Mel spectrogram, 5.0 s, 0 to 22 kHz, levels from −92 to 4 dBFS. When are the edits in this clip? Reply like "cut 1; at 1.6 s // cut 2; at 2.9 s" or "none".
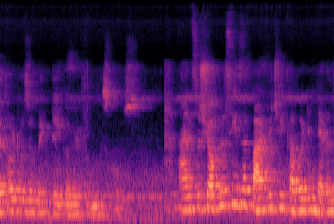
cut 1; at 2.4 s

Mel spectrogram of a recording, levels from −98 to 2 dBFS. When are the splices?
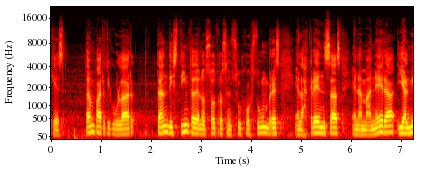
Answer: none

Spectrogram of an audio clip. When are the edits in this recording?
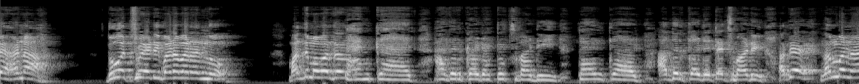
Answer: cut 1; at 3.4 s

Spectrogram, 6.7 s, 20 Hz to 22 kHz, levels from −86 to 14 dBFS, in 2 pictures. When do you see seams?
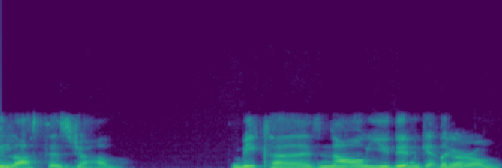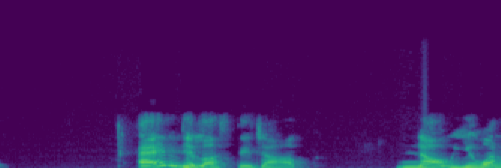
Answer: none

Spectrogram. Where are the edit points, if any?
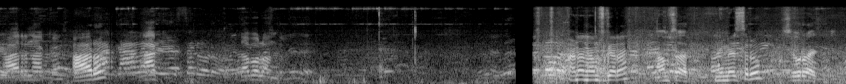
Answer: none

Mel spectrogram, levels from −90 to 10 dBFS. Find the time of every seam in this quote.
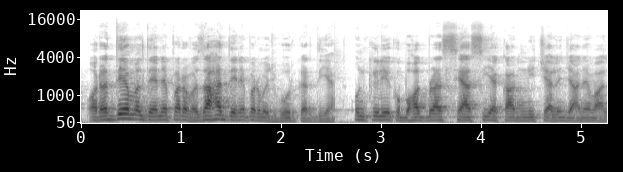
cut 1; at 2.5 s

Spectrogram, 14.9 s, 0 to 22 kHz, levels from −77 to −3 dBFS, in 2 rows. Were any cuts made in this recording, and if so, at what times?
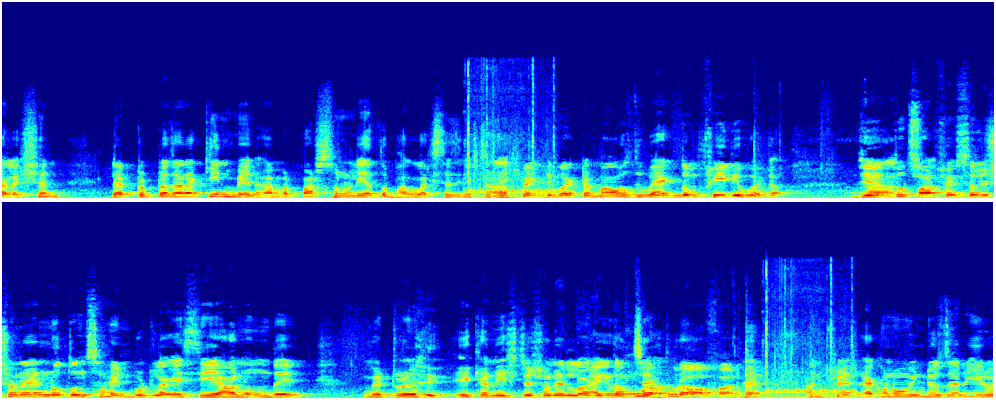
cut 1; at 3.9 s // cut 2; at 13.5 s

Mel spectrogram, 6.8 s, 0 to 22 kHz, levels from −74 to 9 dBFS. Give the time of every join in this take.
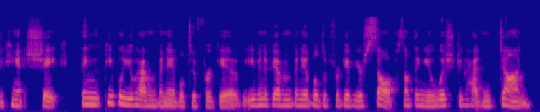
none

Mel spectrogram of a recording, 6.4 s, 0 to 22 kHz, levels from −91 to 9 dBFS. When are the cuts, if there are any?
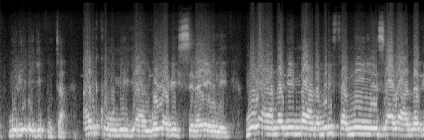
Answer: none

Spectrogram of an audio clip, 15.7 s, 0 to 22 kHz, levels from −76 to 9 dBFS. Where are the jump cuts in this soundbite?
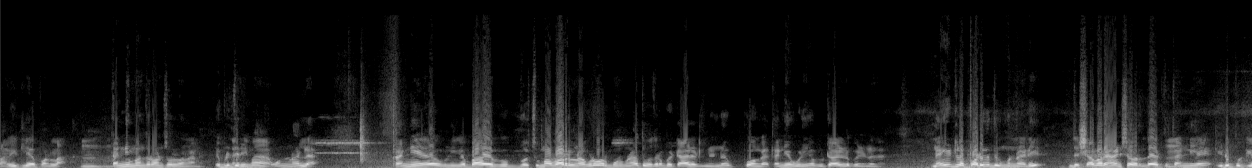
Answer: none

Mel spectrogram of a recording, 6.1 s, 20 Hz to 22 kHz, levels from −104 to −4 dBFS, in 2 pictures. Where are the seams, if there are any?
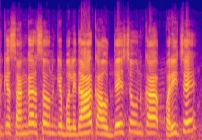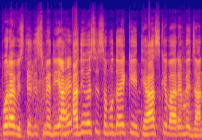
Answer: cut 1; at 1.4 s // cut 2; at 3.0 s // cut 3; at 4.1 s

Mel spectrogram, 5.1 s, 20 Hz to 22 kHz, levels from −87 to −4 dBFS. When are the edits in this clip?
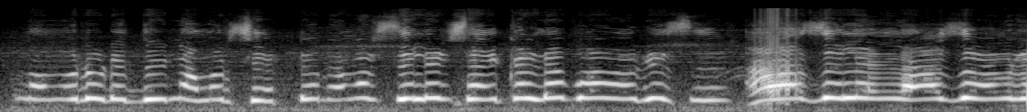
cut 1; at 3.7 s

